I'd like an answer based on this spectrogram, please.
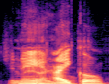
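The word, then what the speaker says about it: Jhené Aiko: Janae Aiko.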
